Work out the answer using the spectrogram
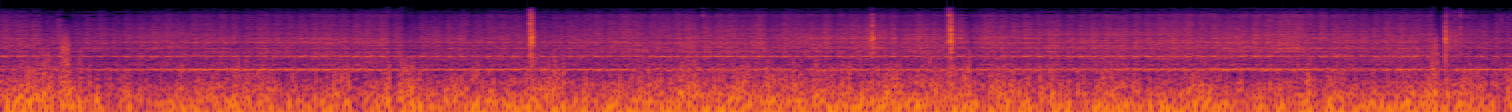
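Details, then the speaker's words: York rooftop unit, reported as loud inside the store, heard on the roof: a heavy continuous rumble with a steady whine; the blower bearing has failed completely. "that ain't good the bearing is completely gone the blower belt yep looks like the uh bolt came loose"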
